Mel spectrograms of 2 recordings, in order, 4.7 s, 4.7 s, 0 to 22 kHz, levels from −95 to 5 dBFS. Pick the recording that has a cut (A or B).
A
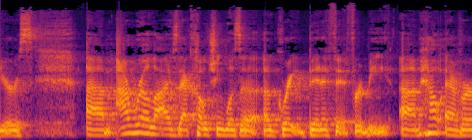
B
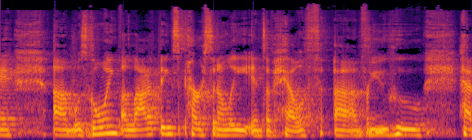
B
